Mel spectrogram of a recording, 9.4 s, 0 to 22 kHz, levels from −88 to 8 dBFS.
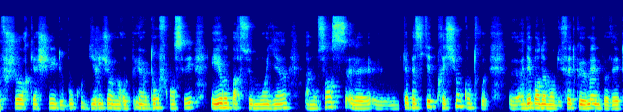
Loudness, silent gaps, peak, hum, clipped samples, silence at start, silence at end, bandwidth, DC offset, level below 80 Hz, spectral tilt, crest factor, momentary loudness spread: -26 LUFS; none; -8 dBFS; none; under 0.1%; 0 s; 0 s; 12.5 kHz; under 0.1%; -70 dBFS; -6 dB/octave; 18 dB; 12 LU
